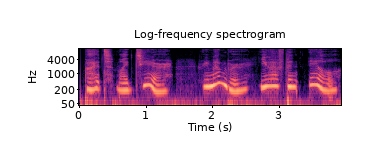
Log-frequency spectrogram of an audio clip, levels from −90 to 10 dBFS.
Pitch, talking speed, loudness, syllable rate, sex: 250 Hz, 120 wpm, -14 LUFS, 3.6 syllables/s, female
